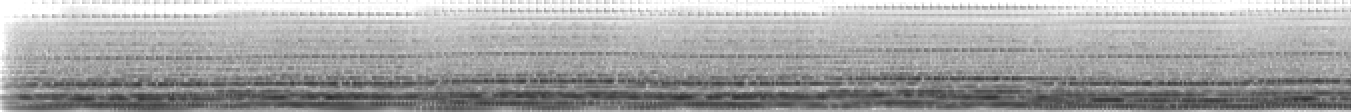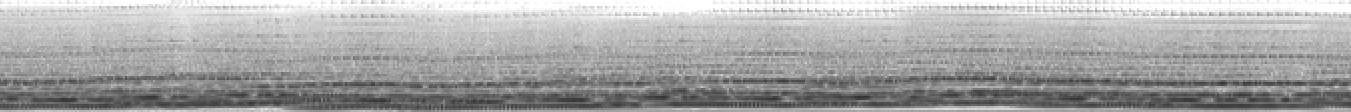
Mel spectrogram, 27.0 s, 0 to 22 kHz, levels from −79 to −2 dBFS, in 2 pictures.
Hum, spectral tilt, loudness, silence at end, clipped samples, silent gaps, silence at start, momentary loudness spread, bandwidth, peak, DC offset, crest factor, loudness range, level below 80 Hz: none; -5 dB/octave; -25 LUFS; 0 s; under 0.1%; none; 0.05 s; 4 LU; over 20 kHz; -12 dBFS; under 0.1%; 14 dB; 2 LU; -78 dBFS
